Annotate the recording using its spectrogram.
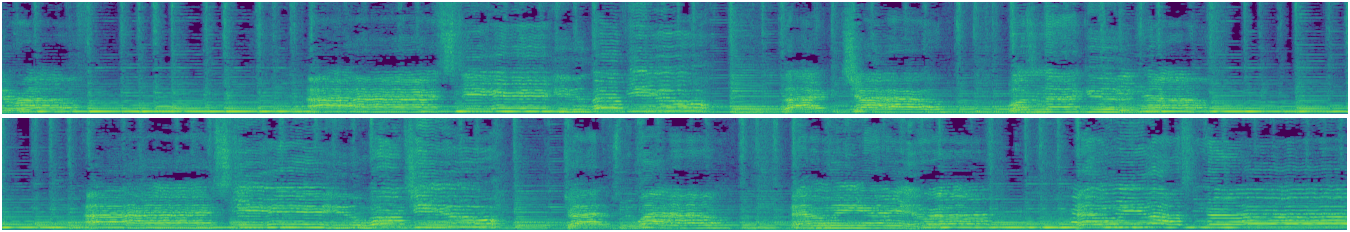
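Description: A man and a woman singing a slow song together, accompanied by a plucked long-necked string instrument, in phrases with short pauses between them.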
